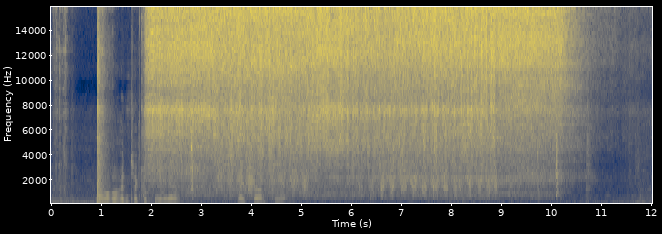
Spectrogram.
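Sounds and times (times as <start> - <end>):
steam wand hissing: 1.9 - 11.1.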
